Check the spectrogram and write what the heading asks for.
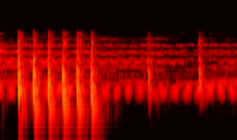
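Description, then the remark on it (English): A quick run of six firm knocks on a wooden door of living quarters at La Rabida, late on a winter night, followed by two slower, separate knocks, with a low sustained musical drone underneath. “I was in my quarters at La Rabida, and there was a knock.”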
